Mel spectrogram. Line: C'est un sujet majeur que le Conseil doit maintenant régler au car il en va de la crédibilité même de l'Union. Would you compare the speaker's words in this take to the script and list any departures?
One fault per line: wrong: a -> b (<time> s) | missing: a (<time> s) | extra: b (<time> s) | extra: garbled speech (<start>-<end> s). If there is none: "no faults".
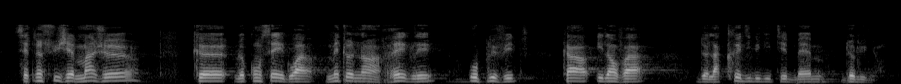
extra: plus vite (4.8 s)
